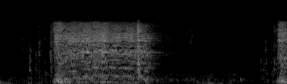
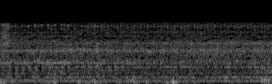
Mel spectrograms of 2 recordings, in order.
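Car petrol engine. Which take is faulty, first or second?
first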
